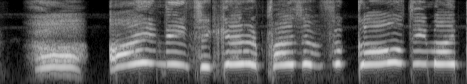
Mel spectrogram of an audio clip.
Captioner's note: gasps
